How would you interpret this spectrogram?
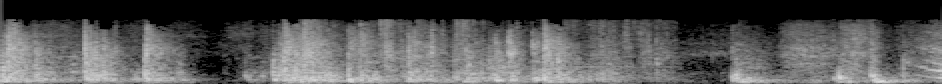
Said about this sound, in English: yanking out the dresser drawers, dumping them out and throwing them onto the floor.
